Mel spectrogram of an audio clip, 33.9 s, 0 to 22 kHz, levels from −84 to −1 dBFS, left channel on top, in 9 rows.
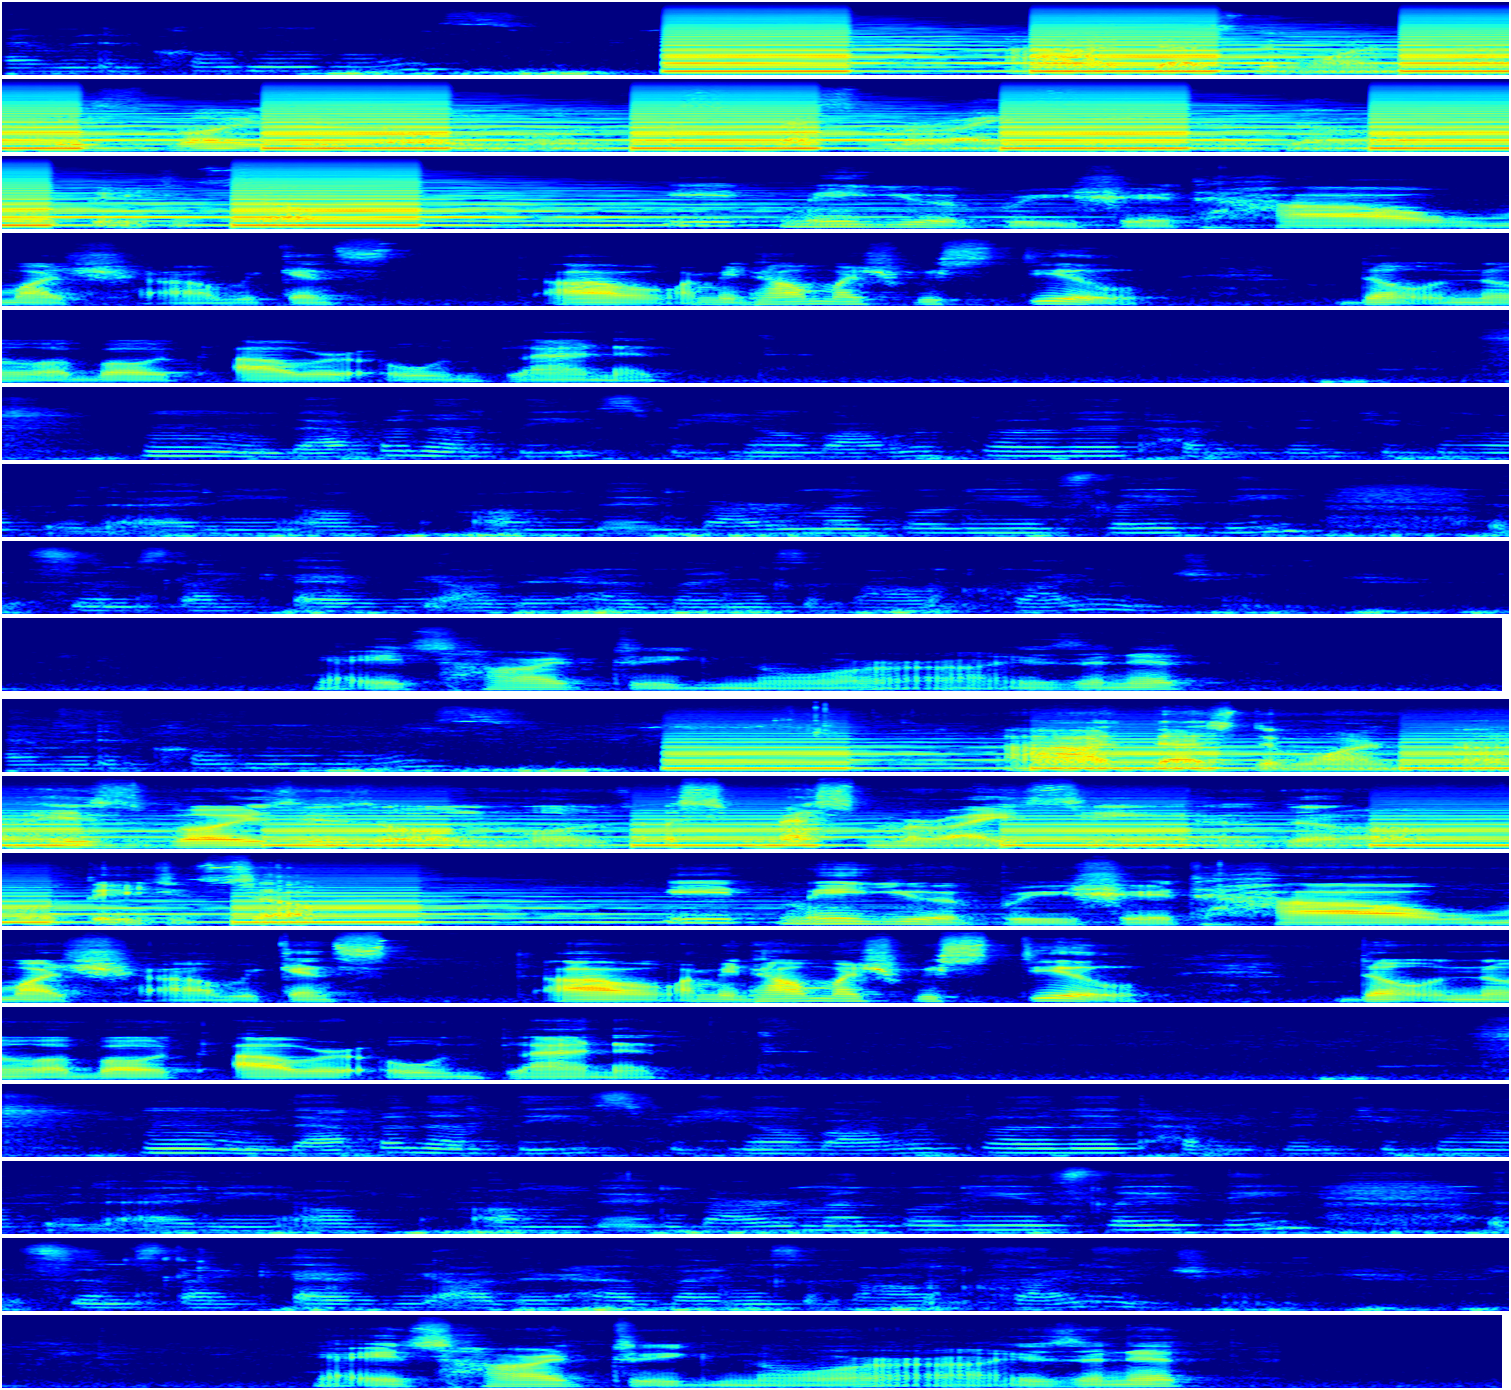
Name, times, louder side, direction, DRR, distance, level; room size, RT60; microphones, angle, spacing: voice 1, 0.0-1.5 18.3-18.5 18.7-30.1, right 1 dB, 80° right, 7.4 m, -50 dB
Alarm, 1.6-9.7, left 6 dB, 90° left, 0.6 m, -25 dB
voice 2, 1.7-2.1 2.5-8.3 9.2-12.3 12.7-16.7 30.9-33.1, right 5 dB, 55° right, 0.6 m, -33 dB
9.8 x 9.6 x 5.9 m
head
